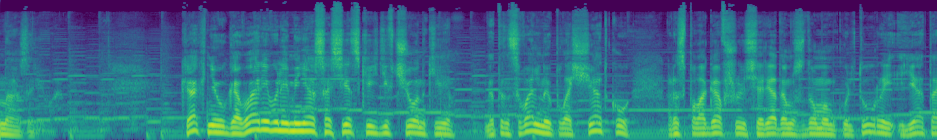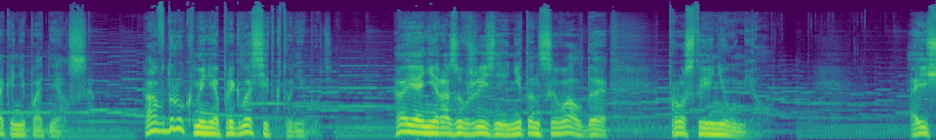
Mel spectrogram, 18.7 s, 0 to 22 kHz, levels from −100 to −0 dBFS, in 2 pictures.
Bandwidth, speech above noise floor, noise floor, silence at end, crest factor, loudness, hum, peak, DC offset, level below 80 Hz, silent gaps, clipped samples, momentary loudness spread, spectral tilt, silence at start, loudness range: over 20 kHz; 28 dB; -45 dBFS; 0 s; 18 dB; -18 LUFS; none; 0 dBFS; under 0.1%; -50 dBFS; none; under 0.1%; 21 LU; -5.5 dB/octave; 0 s; 5 LU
